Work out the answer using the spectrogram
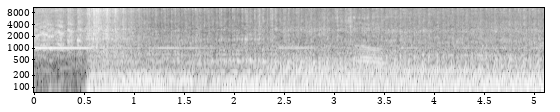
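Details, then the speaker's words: Dodge engine starts and settles into a loud, raspy, puffing idle. The flange where the exhaust mounts to the manifold has rusted out and broken, so the exhaust isn't tight against the doughnut: a bad exhaust leak. "the reason it sounds that way is because we're the exhaust mounts up to the manifold this flange broke and exhaust isn't tight against the doughnut so I'm getting out pretty bad leak right there"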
